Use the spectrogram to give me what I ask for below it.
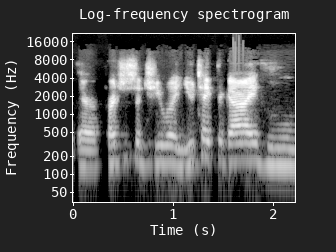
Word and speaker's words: Achiuwa: All right, Precious Achiuwa.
